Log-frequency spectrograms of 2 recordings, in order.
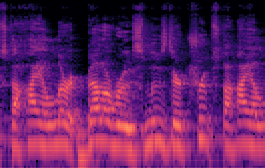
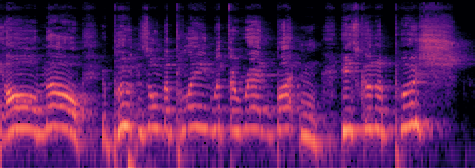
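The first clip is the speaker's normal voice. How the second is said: high-pitched hammed-up panic, much higher; mock panic scream; 12 semitones higher than usual. EU news retold as everybody freaking out, high mock panic. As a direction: squeal it like a frightened mock crowd.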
